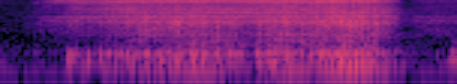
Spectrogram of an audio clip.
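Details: Brother snoring during sleep: a single harsh, fluttering snore under two seconds with a rough rattling quality; he denies snoring, and the person recording says he needs a CPAP machine.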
